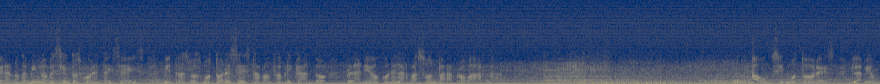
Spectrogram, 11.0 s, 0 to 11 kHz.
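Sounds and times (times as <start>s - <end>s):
sustained musical drone: 0.0s - 11.0s
aircraft rumble in flight: 6.2s - 9.6s.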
